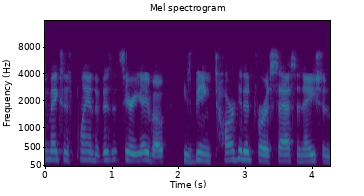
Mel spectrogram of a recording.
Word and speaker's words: Sarajevo: of the city is up here it's called sarajevo that's how you spell it but it's pronounced sarajevo it looks like sarah and then j evo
